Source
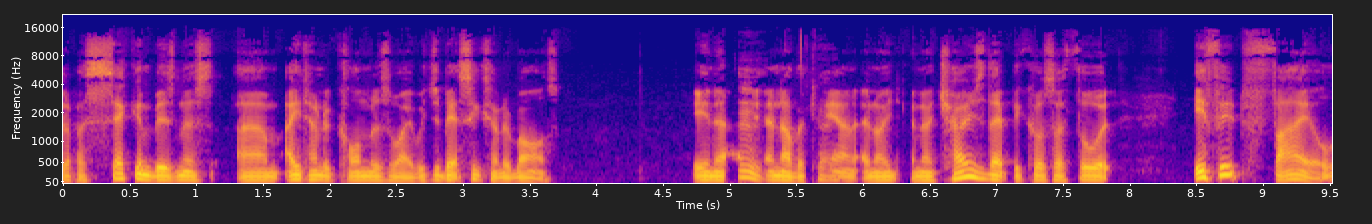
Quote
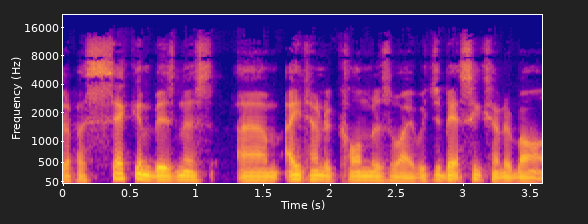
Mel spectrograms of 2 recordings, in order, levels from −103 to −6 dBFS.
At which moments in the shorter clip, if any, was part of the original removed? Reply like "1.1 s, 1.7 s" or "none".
none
